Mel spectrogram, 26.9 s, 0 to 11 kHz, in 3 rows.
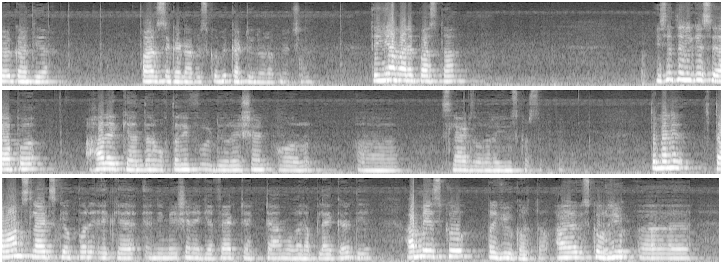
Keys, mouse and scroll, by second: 4.4 click, 10.0 click, 10.0 click, 15.0 click.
